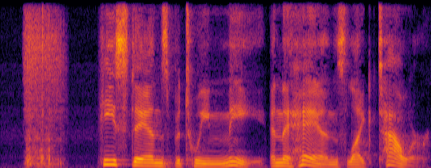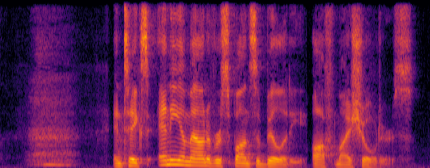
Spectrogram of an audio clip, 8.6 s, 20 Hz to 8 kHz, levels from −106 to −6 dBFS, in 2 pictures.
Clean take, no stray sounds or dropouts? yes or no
no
